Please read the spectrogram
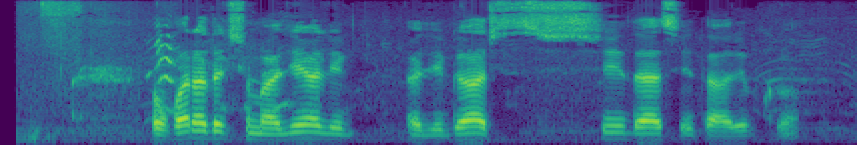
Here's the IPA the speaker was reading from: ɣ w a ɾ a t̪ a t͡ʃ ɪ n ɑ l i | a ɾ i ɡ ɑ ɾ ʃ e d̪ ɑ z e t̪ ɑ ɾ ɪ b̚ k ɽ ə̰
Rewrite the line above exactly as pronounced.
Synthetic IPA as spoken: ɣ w a ɾ a d̪ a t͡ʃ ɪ m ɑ l i | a l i ɡ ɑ ɾ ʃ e d̪ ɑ s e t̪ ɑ ɾ ɪ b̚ k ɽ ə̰

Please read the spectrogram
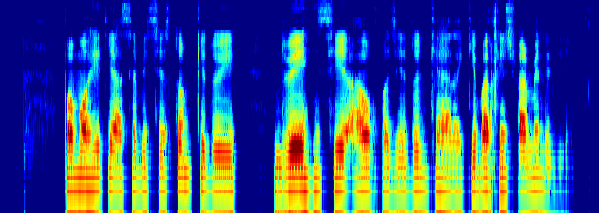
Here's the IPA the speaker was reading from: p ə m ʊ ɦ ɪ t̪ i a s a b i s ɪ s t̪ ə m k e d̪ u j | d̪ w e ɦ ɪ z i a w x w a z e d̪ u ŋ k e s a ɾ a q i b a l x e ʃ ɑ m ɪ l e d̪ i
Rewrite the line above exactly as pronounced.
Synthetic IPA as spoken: p ə m ʊ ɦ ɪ t̪ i a s a b i s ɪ s t̪ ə m k e d̪ u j | d̪ w e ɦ ɪ s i a w x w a z e d̪ u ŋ k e h a ɾ a k i b a ɾ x e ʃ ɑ m ɪ l e d̪ i

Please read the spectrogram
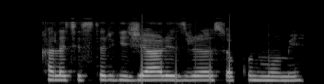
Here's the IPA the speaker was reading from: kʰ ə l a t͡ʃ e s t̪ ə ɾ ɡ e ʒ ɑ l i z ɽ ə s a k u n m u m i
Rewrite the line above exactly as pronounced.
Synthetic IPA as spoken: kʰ ə l a t͡ʃ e s t̪ ə ɾ ɡ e ʒ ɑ ɽ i z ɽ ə s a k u n m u m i

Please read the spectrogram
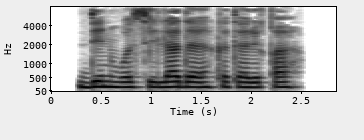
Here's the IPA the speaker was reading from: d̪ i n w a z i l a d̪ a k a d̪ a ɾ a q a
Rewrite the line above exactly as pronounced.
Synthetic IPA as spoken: d̪ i n w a s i l a d̪ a k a t̪ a ɾ i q a

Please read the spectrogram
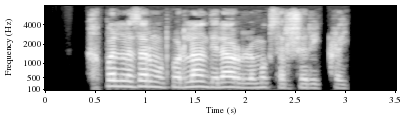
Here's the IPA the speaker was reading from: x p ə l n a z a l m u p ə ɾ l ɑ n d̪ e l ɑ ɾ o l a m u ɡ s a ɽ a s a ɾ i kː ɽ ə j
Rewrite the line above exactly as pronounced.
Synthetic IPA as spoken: x p ə l n a z a ɾ m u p ə ɾ l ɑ n d̪ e l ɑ ɾ o l a m u ɡ s a ɾ a ʃ a ɾ i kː ɽ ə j

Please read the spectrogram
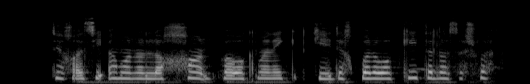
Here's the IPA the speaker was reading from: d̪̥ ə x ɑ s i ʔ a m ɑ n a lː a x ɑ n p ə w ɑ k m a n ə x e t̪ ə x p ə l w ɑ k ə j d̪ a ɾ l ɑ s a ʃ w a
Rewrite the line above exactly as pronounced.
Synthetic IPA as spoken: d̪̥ ə x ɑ s i ʔ a m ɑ n a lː ɑ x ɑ n p ə w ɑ k m a n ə k e d̪ ə x p ə l w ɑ k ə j t̪ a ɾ l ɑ s a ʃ w a

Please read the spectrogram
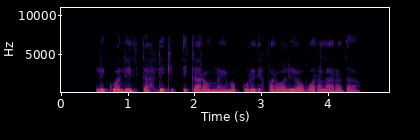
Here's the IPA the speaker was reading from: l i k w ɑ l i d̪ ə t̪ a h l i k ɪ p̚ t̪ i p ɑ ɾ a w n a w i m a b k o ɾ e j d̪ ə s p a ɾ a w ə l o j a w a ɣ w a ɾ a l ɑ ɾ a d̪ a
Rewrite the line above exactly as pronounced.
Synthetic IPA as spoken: l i k w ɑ l i d̪ ə t̪ a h l i k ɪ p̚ t̪ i k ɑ ɾ a w n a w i m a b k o ɾ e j d̪ ə x p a ɾ a w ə l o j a w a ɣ w a ɾ a l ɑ ɾ a d̪ a

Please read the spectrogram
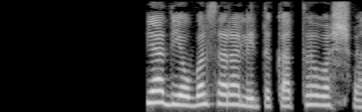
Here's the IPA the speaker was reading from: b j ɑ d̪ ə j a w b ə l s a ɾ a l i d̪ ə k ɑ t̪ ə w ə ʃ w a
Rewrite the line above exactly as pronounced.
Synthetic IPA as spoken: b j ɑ d̪ ə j a w b ə l s a ɾ a l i d̪ ə k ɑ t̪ ə w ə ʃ w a

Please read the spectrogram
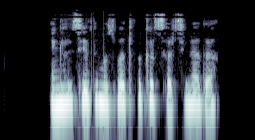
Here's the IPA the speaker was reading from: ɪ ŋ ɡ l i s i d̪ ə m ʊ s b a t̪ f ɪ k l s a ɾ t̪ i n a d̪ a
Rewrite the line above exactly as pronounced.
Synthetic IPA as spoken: ɪ ŋ ɡ l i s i d̪ ə m ʊ s b a t̪ f ɪ k ɾ s a ɾ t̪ i n a d̪ a

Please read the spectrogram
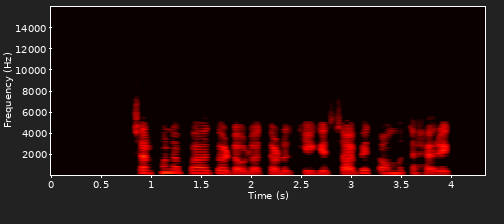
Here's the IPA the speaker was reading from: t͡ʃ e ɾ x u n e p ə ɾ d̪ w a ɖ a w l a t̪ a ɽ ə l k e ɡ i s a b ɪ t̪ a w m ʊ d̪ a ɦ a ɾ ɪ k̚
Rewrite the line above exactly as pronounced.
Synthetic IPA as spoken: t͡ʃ a ɾ x u n a p ə d̪ w a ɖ a w l a t̪ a ɽ ə l k e ɡ i s ɑ b ɪ t̪ a w m ʊ t̪ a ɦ a ɾ ɪ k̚

